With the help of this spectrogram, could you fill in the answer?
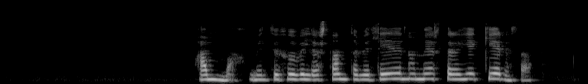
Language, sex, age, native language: Icelandic, female, 50-59, Icelandic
